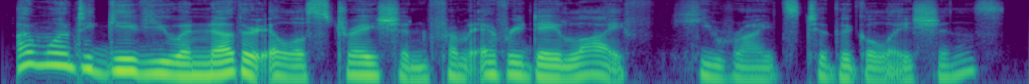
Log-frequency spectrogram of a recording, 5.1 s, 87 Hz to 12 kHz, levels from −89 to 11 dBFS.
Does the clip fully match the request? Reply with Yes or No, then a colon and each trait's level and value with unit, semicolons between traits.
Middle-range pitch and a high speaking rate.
No: medium, 155 Hz; average, 175 wpm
